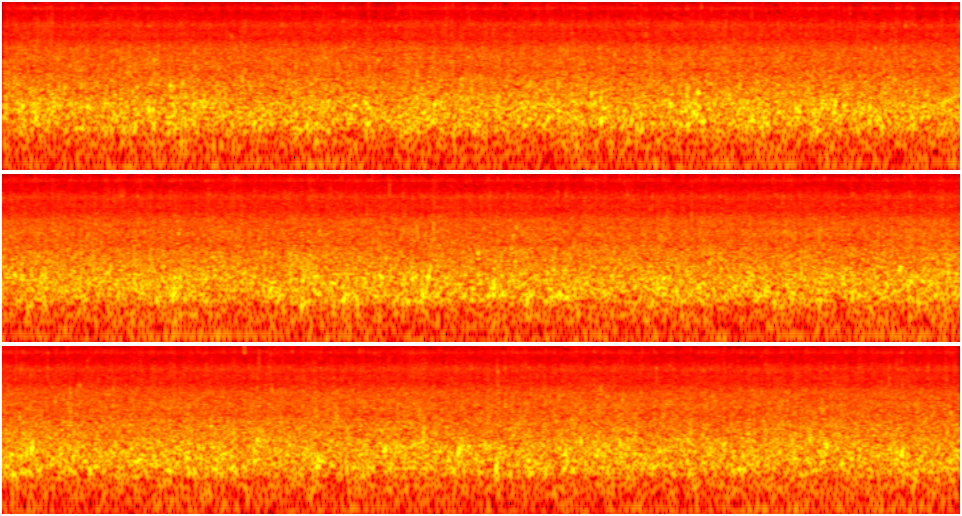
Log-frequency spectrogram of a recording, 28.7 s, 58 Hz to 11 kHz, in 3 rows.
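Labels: Water is running. 0.0 - 28.7

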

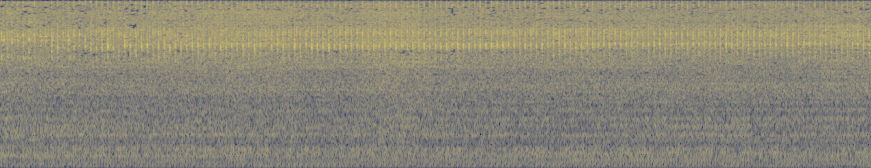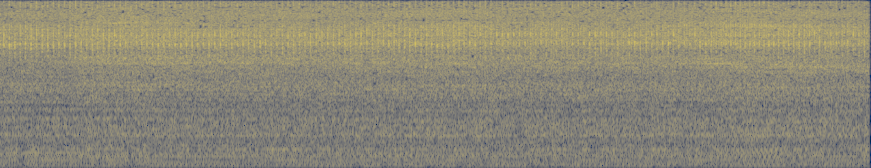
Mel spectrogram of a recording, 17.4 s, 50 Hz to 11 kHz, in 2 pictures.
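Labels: A jackhammer strikes cement in a consistent, rhythmic pattern. 0.0 - 17.4

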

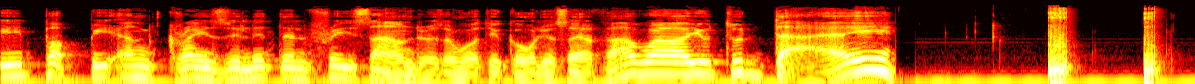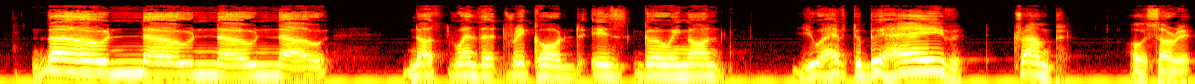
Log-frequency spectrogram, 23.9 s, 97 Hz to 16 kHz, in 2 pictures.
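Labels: A man speaks in a deep, elongated voice. 0.0 - 9.1
A man makes short, loud farting noises with his mouth, with a break in between. 10.4 - 11.7
A man is speaking in a deep, elongated voice with short pauses. 12.3 - 23.9

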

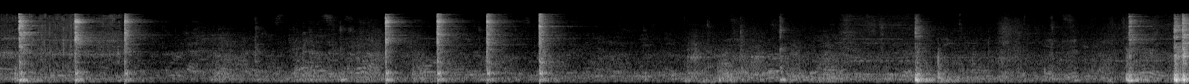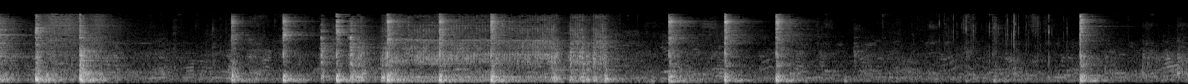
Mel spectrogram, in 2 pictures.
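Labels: A hammer clatters repeatedly. 0.0 - 2.2
People are speaking simultaneously in the background. 0.0 - 23.8
A hammer clatters repeatedly nearby. 3.5 - 7.2
A hammer clatters once dully. 8.8 - 10.2
A hammer clatters repeatedly nearby. 11.4 - 20.5
A drill is operating steadily nearby. 15.9 - 18.7
A hammer strikes once nearby. 22.1 - 23.3

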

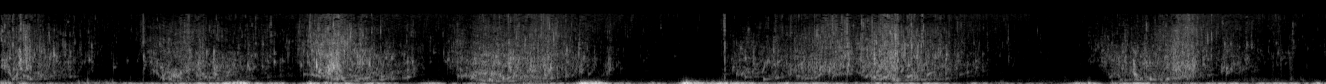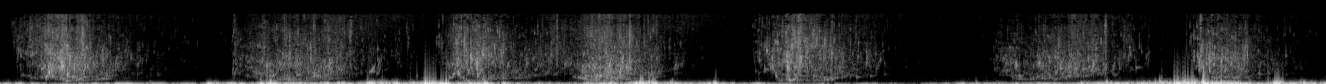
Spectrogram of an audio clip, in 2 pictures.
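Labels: Water splashes. 0.0 - 6.2
Water splashing. 7.8 - 9.7
Water splashes. 11.1 - 12.5
Water splashes. 13.3 - 14.9
Water splashes. 15.8 - 22.1
Water splashes. 23.4 - 26.5

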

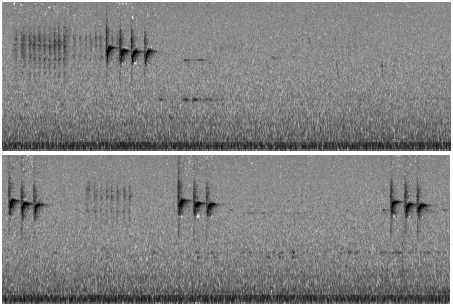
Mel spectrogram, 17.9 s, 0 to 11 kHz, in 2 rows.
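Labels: Birds chirping quietly in a consistent pattern. 0.0 - 2.0
A bird sings repeatedly in a high-pitched, clear, and loud voice. 2.0 - 3.1
A bird sings repeatedly in a high-pitched, clear, and loud voice. 9.0 - 9.9
Wind blows outdoors with birds singing quietly in the background in an unsteady pattern. 9.8 - 10.7
Birds chirping quietly in a consistent pattern. 10.7 - 11.8
Wind blows outdoors in a steady pattern. 11.8 - 12.4
A bird sings repeatedly in a high-pitched, clear, and loud voice. 12.4 - 13.4
Wind blows outdoors with birds singing quietly in the background in an unsteady pattern. 13.4 - 16.7
A bird sings repeatedly in a high-pitched, clear, and loud voice. 16.7 - 17.6
Wind blows outdoors with birds singing quietly in the background in an unsteady pattern. 17.6 - 17.9

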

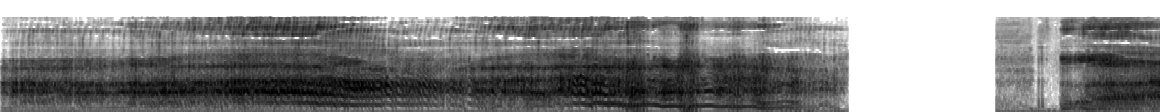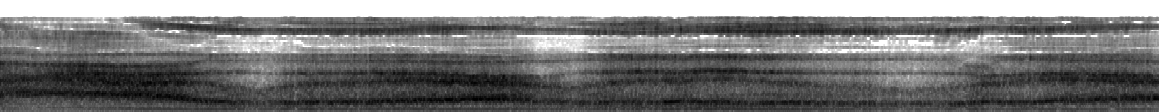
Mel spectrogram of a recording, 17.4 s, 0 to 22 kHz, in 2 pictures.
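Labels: A person making monster sounds. 0.0 - 6.4
A person making monster sounds. 7.4 - 17.4

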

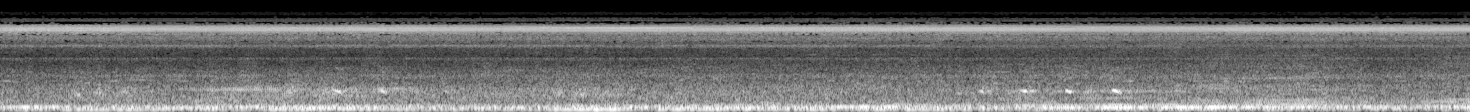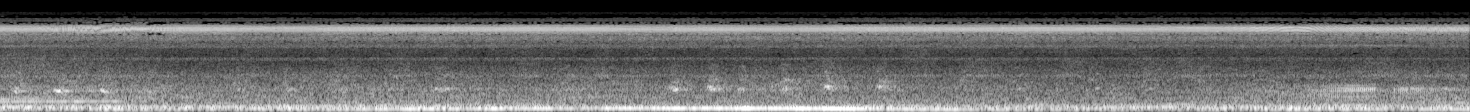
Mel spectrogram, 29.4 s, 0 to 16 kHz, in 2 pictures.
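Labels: Crickets chirping constantly in a high pitch outside. 0.0 - 29.4
A vehicle is driving by faintly in the distance. 2.1 - 3.4
An owl hoots faintly twice in the distance. 3.4 - 4.1
An owl hoots muffled in the distance. 9.9 - 11.8
A motorcycle is driving in the distance. 11.0 - 16.6
A dog barks faintly three times in the distance. 14.6 - 16.0
A dog barks repeatedly in the distance. 21.3 - 23.9
A motorcycle is driving in the distance. 27.7 - 29.4

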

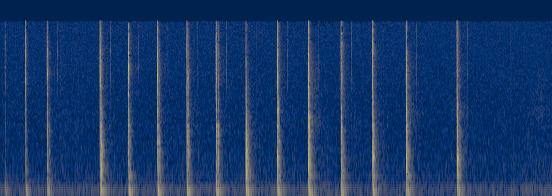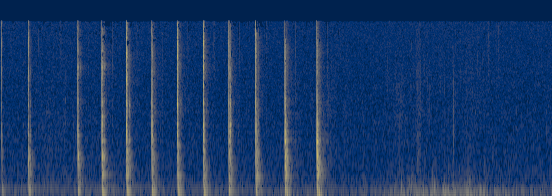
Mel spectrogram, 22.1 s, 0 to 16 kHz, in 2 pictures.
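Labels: A person hammers nails indoors with irregular striking patterns. 0.0 - 22.1

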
